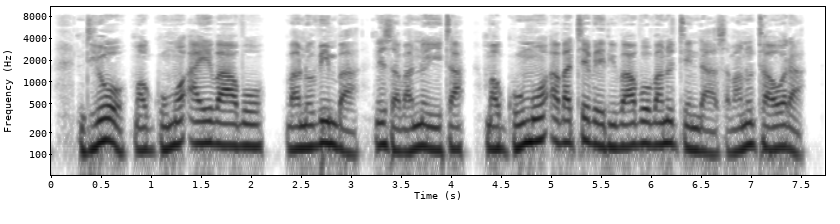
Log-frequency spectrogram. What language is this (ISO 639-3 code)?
sna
